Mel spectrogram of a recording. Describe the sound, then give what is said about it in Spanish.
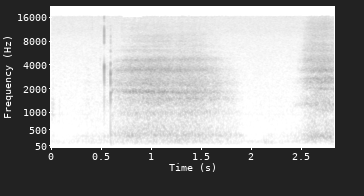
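A deep breath drawn in, a long, steady airy inhale lasting over a second that fades away, followed by a pause and the start of another breath, with no talk. “Respiro profundo. Pienso mientras tomo aire”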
